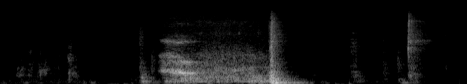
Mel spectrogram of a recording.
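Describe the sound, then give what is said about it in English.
A door being pushed shut to block traffic noise: a swishing rustle as it swings, ending in a sharp thump, with a few faint soft knocks before and after. “I'm just gonna close this door here because some cars are going by”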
